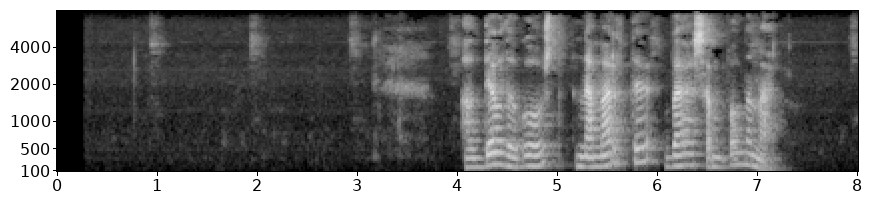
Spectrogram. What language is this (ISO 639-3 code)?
cat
